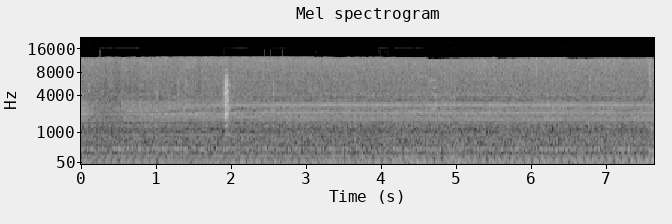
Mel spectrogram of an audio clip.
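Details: Zenith Y825 vacuum tube AM/FM radio, shelved after working 6 months earlier, running at 122 volts supply. Steady low hum and buzz, no voice or music on AM or FM; cause not yet found.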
